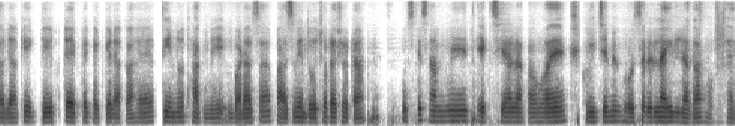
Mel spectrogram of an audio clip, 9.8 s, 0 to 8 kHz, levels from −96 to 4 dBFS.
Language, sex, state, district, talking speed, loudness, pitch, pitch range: Hindi, male, Chhattisgarh, Raipur, 200 wpm, -23 LUFS, 110 Hz, 105-115 Hz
